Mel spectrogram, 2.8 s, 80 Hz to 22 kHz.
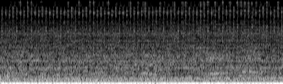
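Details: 2018 Hyundai Accent gasoline engine, a cranking no-start fixed by swapping relays in the fuse box: smooth, even low idle with a steady fan whir behind it, no stumbles; engine runs normally.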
